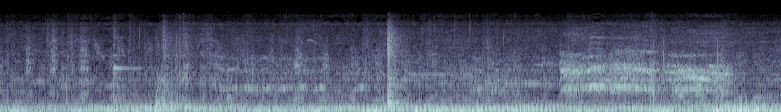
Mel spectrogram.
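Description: A rooster crowing, one long drawn-out crow about two-thirds of the way through, with fainter calls before it, over a steady low rumble.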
